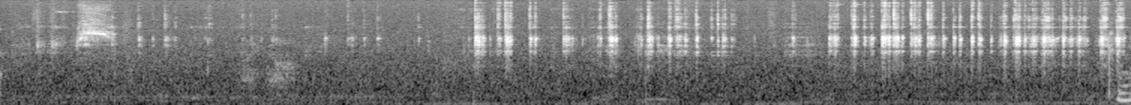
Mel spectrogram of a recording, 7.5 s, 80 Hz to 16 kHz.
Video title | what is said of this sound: ◦○☺ 11 Triggers for Tingle Inducing ☺○◦ (soft speaking) ASMR | I like the little sound it makes in your ear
